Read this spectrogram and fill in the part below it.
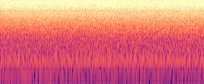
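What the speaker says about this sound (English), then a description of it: "You can still hear the steam still running, the group still running" Steam from a traditional espresso machine's wand rushes in a loud, steady hiss, continuous and unbroken with a faint hum underneath and no voices.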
